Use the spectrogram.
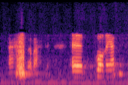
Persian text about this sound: خب آقای دکتر شما درست صداتون رفت باز دوباره این نشون میده شما فاصله میگیرید از تلفن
